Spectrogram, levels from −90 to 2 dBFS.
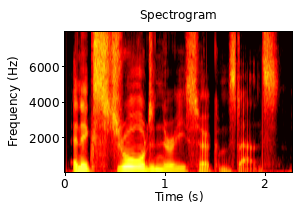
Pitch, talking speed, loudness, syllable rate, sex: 145 Hz, 80 wpm, -15 LUFS, 4.8 syllables/s, male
